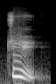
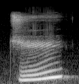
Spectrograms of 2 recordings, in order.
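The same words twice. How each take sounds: First: The pitch falls sharply from high. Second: The pitch rises from mid to high.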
